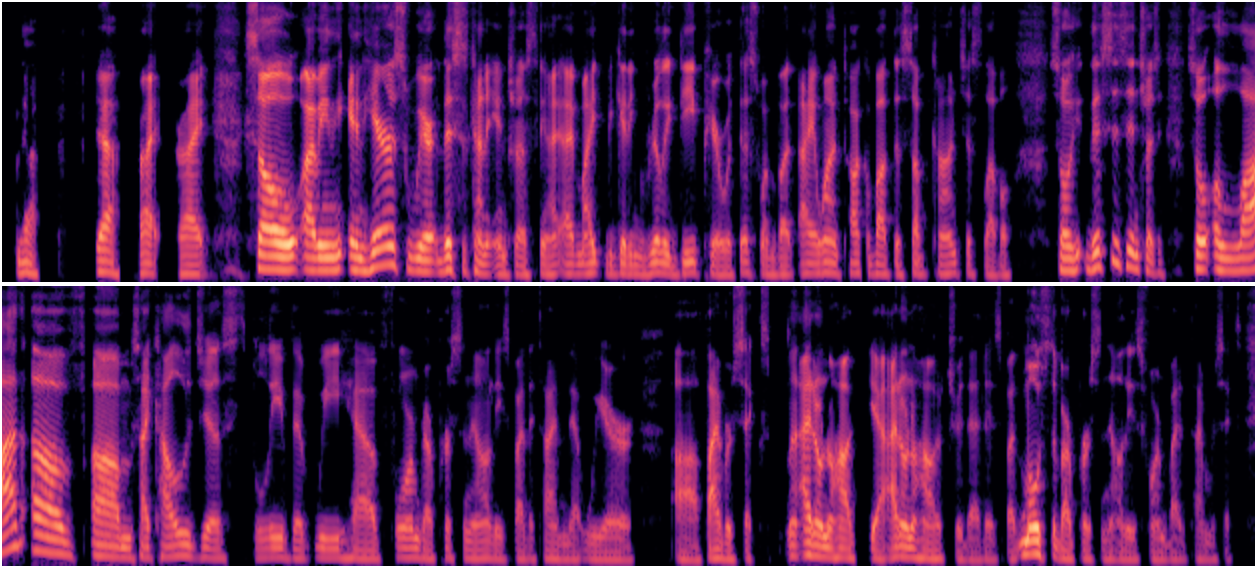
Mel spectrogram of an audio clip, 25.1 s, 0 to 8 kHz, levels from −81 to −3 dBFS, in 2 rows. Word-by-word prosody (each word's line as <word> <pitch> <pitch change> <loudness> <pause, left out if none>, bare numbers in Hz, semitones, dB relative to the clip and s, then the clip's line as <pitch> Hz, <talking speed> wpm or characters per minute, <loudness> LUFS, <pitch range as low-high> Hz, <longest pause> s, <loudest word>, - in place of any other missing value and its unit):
Yeah, 110 -1 -3 0.6
yeah. 120 -4 +2 0.2
Right, - - +2 0.2
right. 100 0 0 0.3
So, 145 -2 +8
I 135 -1 +8
mean 135 +3 +5
and 135 -3 +5
here's 185 +5 +4
where 130 -4 +4
this 140 +4 +3
is - - -8
kinda 110 -6 0
interesting, 90 +1 -6
I 100 +1 0
I - - 0
might 100 +1 -2
be 100 - -9
getting 100 -2 -4
really 110 +2 0
deep 110 +6 -3
here 85 - -3
with 85 -1 -8
this 115 - -8
one, 90 - -8
but 90 -2 -6
I 105 +1 0
wanna 110 0 -1
talk 110 -1 -7
about 100 -3 -4
the - - -7
subconscious 95 +2 -8
level. 85 0 -11 0.3
So 135 - 0
y 140 +4 -2
this 160 +4 0
is 215 -4 -4
interesting 145 - -2 0.2
so 150 -1 +3
a 145 - +3
lot 135 - +4
of, 150 -8 +3
um, 110 -4 +2
psychologists 105 -2 -4
believe 100 0 -6
that 95 -1 -8
we 100 -2 -6
have 90 -3 -6
formed 100 -1 -6
our 85 - -5
personalities 90 -3 -10
by - - -8
the 75 - -16
time 85 -1 -9
that 85 +2 -13
we're, 80 -2 -8 0.4
uh, - - -5
5 - - 0
or - - -4
6. - - -10 0.2
L - - -2
I 130 - +5
don't 115 -2 +3
know 105 - 0
how 100 -2 0
Yeah, - - -1
I 110 - +3
don't 110 -2 +2
know 100 - 0
how 90 -2 -4
true 80 - -13
that 75 0 -13
is, - - -14
but - - -10
most 140 +1 +5
of - - -5
our - - -3
personality 80 - -10
is 80 - -14
formed 80 -1 -12
by 80 - -10
the 80 - -23
time 80 +1 -16
we're 85 - -18
6. - - -20
105 Hz, 205 wpm, -23 LUFS, 90-125 Hz, 0.6 s, So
